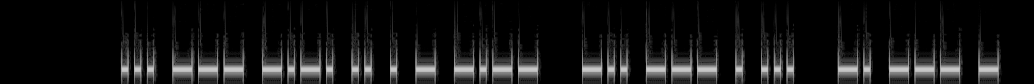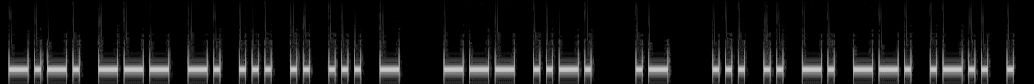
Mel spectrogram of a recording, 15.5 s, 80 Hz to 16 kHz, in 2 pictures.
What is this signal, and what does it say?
Morse code, heard as a keyed tone, about 25 wpm, 700 Hz. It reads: SOCIETY DOES NOT CONSIST OF A SINGLE
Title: Sentences from Top 1400 Words 25wpm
